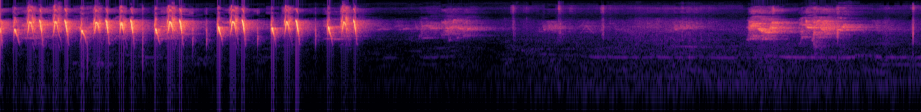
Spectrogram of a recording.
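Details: Mountain leaf warbler singing in energetic 'ngebren' bursts: rapid high, sharp chirping notes for about three seconds, then softer scattered twitters after a short pause.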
